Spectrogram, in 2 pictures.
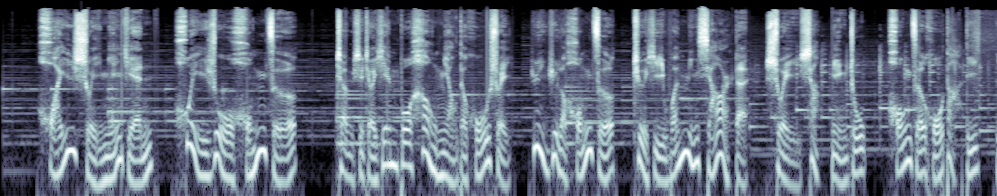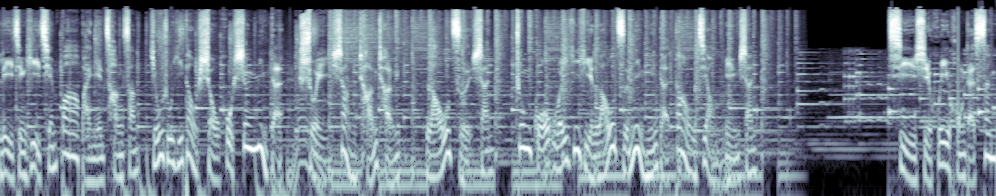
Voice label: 男, 宣传片, 旅游, 洪泽湖

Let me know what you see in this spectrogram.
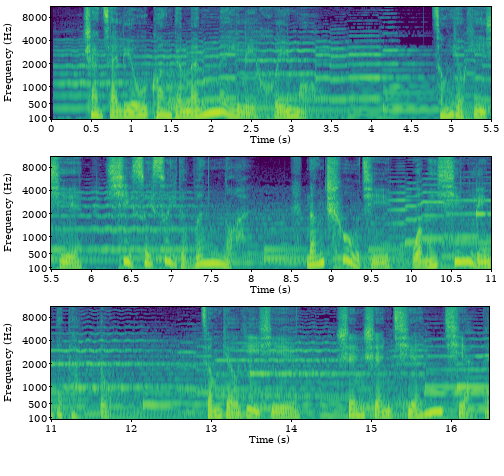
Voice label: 女 诗歌 青春的掠影 配音

